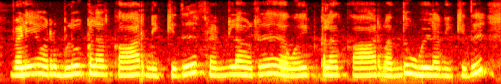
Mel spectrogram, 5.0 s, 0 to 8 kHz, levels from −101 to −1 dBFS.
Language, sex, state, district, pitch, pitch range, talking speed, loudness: Tamil, female, Tamil Nadu, Kanyakumari, 230 Hz, 225-250 Hz, 165 wpm, -14 LUFS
